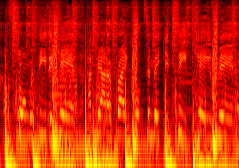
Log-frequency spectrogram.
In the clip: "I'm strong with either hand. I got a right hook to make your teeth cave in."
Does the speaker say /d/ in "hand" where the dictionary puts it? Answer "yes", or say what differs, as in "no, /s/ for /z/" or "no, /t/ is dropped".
no, /d/ is dropped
